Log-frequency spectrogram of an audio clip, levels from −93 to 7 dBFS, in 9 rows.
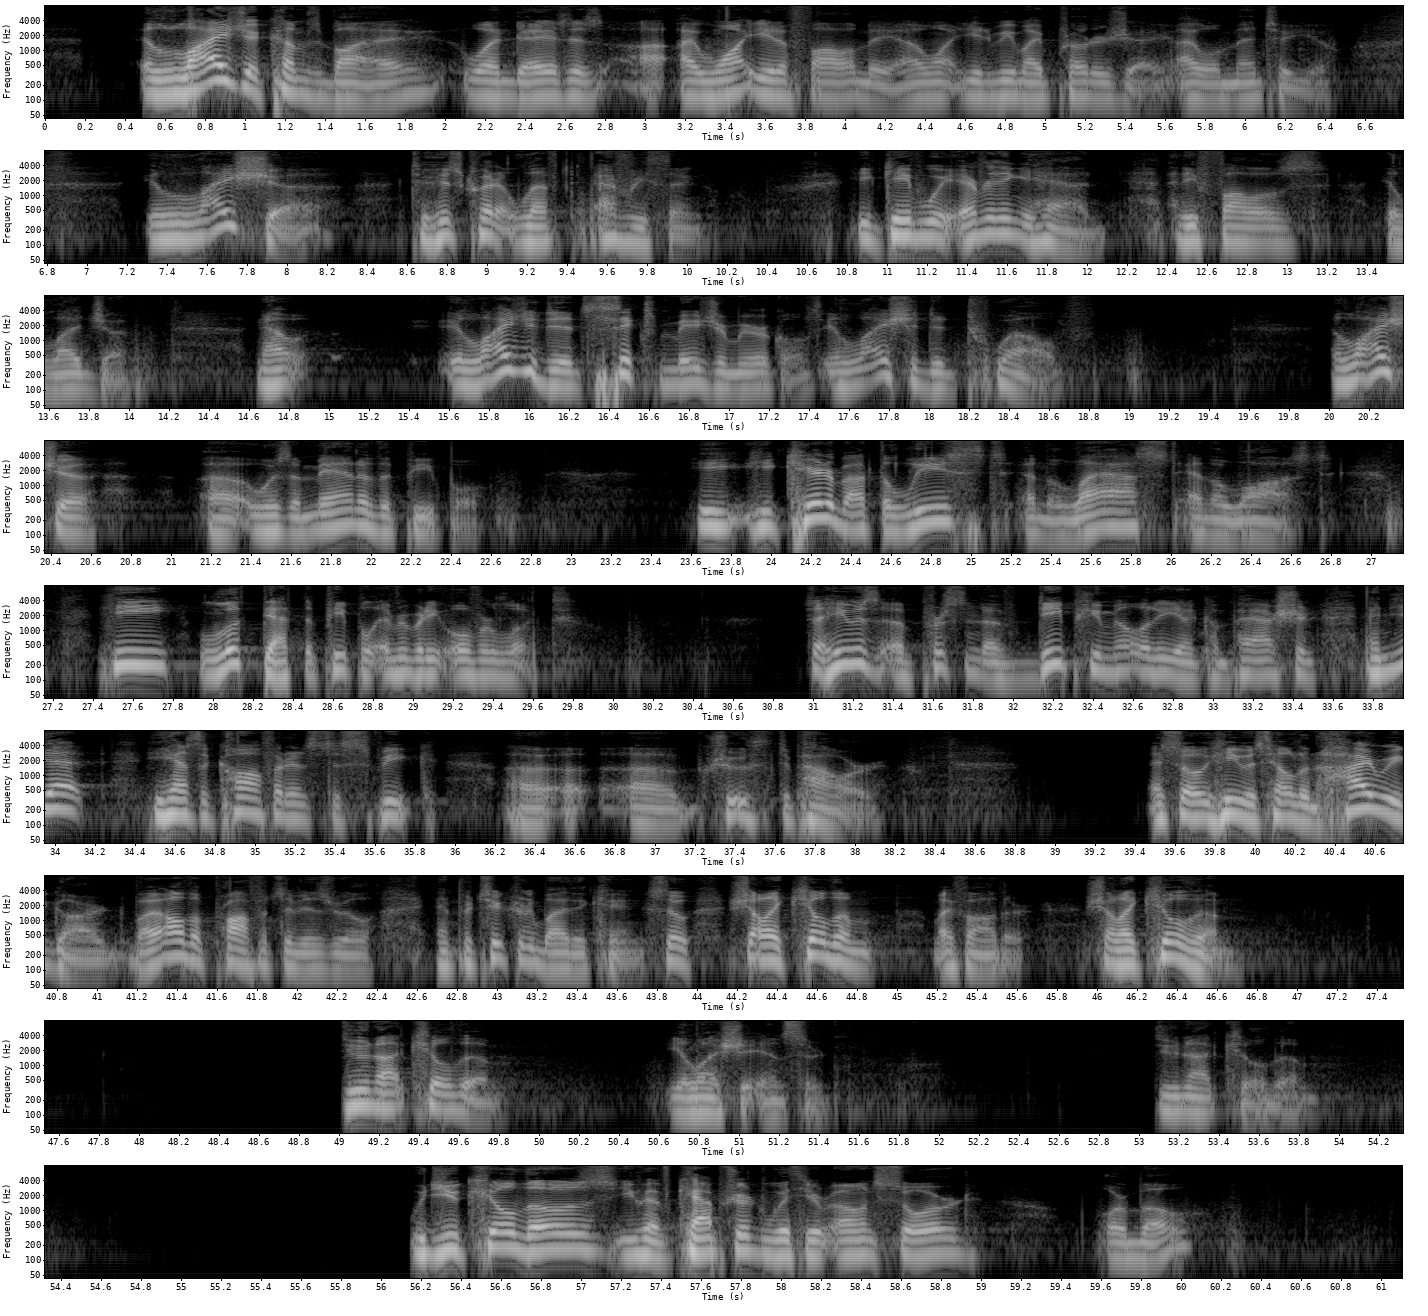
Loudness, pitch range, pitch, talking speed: -31 LUFS, 120-160 Hz, 135 Hz, 150 wpm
